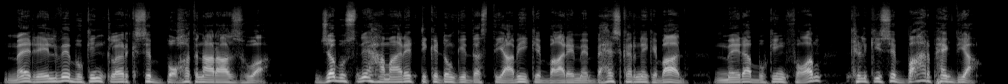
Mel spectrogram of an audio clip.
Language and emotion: Urdu, angry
